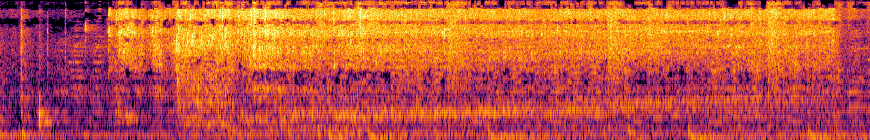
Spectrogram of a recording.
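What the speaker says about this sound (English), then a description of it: "I'm gonna add some more water" Water pours into a hot pan of cooking Salisbury steak with a continuous rushing splash and hiss, close by and steady.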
